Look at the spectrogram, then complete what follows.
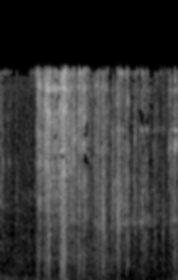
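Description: A bunch of keys jangles in a quick burst of bright metallic clinks, fading into lighter scattered rattles.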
